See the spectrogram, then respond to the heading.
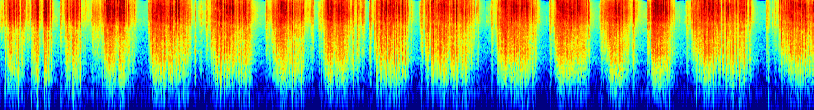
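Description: Long nails scratch and tap across a pink stuffed pig toy covered in plastic sequins, with a fabric snout. Heard are repeated bursts of bright, crackly sequin rustling separated by short pauses, with almost no low end.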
